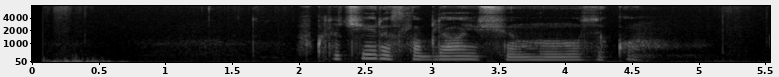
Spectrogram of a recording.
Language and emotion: Russian, sad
